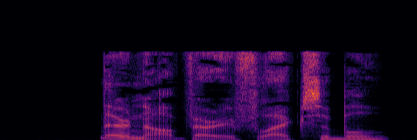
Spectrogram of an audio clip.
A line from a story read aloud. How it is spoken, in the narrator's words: said blandly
